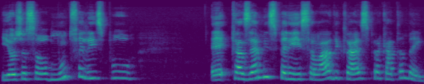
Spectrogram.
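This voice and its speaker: A woman with a northeastern Brazilian accent, at a moderate pace. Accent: Northeastern Brazilian accent, noticeable. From Brazilian Northeast, Campina Grande, Paraíba. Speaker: law professor. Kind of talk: podcast interview.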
